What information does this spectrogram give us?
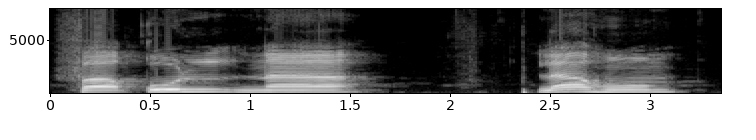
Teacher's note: قاف کو موٹا کرنا ہے ، لام کے ساتھ ملانا ہے، فقلنا لہم، ہا میم پیش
